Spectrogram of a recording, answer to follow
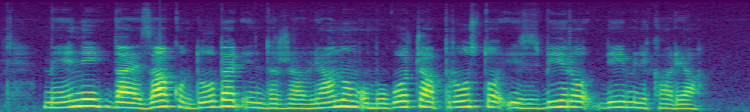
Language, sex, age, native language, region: Slovenian, female, 50-59, Slovenian, Drava region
